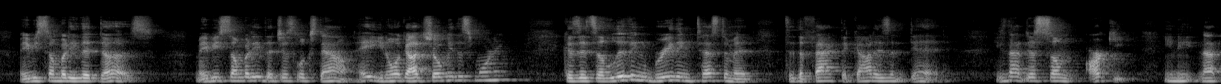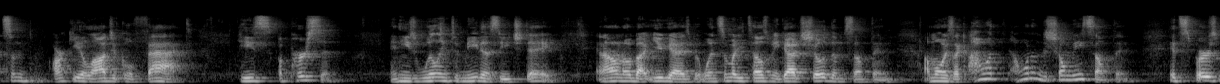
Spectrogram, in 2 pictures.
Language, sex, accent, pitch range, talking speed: English, male, American, 125-160 Hz, 200 wpm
